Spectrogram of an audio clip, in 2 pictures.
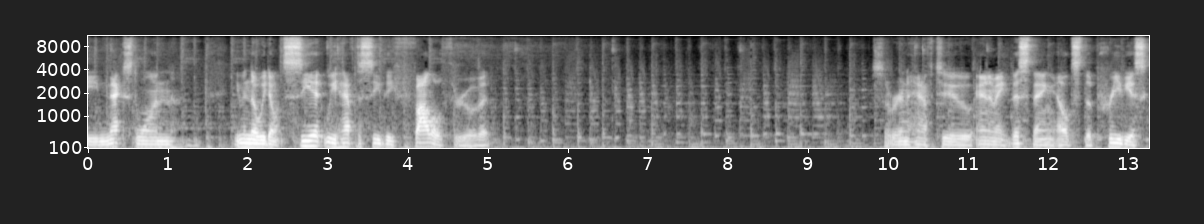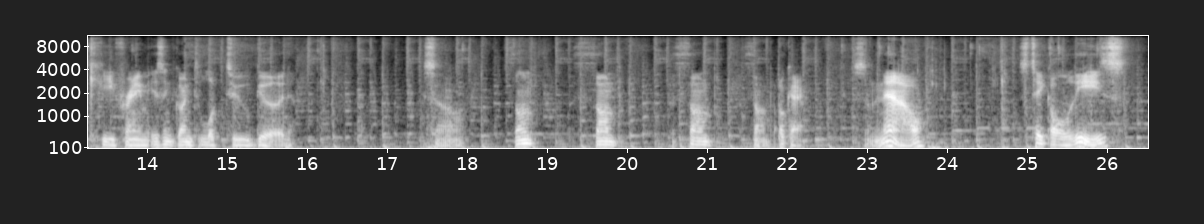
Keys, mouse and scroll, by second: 0.6 scroll down 4, 3.1 right click, 5.3-6.6 drag, 8.2-9.9 drag, 10.4 right click, 11.3-12.4 drag, 13.8-16.2 drag, 16.7-17.4 scroll up 5, 18.0-22.7 drag, 23.2 right click, 24.4 shift+right click, 25.3 right click, 25.7 c.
